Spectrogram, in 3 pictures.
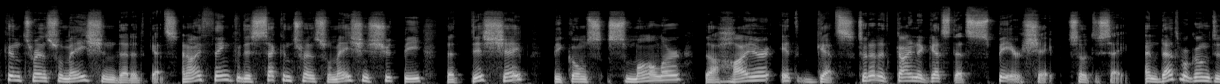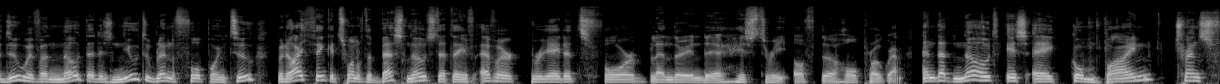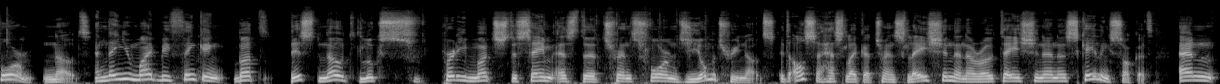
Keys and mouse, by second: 4.5 click, 5.5 click, 6.9 click, 21.4 middle click, 22.1 shift+a, 27.4 click, 28.0 click, 28.7 shift+a, 30.3 BackSpace, 30.4 BackSpace, 32.8 click, 32.9 click, 34.0 middle drag, 35.5 middle click, 35.8 click, 36.2 click.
